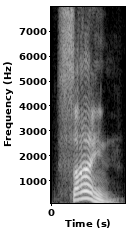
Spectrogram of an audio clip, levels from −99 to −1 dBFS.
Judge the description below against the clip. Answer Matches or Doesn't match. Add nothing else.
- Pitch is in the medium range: Matches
